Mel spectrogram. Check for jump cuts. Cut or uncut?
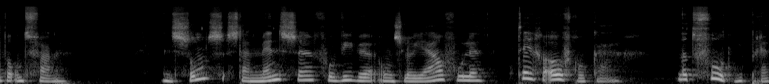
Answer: uncut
